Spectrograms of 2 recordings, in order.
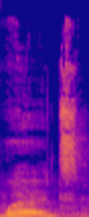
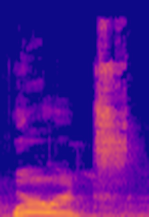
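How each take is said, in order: First: Said in the usual way. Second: WORDS in an American accent, hard R drawn through it. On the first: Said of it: "the words I'm saying". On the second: Shown as a demonstration. Mocking people who think they turned American, American-accented WORDS. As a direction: say "words" the American way, R fully sounded. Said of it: "I don't speak like that".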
